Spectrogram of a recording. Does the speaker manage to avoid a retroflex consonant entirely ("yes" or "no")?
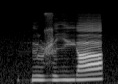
no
